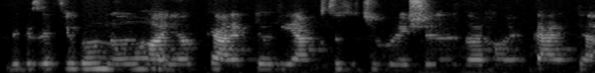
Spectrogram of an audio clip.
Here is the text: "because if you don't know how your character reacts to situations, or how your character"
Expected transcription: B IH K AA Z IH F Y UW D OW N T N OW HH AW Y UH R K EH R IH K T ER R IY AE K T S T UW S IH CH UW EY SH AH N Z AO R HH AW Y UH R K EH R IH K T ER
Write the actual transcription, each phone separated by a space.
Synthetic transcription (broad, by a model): B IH K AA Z IH F Y UW D OW N T N OW HH AW Y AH R K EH R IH K T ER R IY AE K T S T UW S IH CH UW EY SH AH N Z AO R HH AW Y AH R K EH R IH K T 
